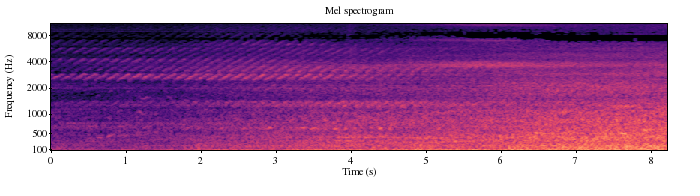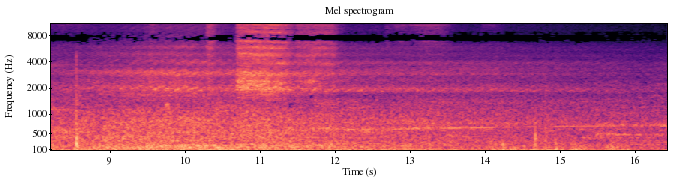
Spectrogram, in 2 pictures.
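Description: A ScotRail electric multiple-unit train pulling away from the platform, its running noise building steadily as it gathers speed past. A short high wheel squeal comes about eleven seconds in.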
